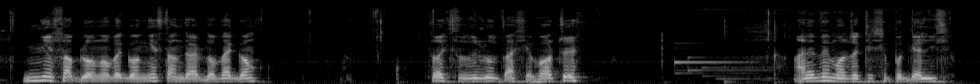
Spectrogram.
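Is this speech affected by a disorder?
Yes: cerebral palsy; uses wheelchair.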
